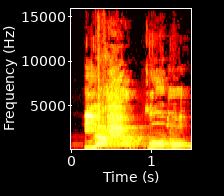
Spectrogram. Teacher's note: حا کو حلق سے نکال کر کے پڑھنا ہے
